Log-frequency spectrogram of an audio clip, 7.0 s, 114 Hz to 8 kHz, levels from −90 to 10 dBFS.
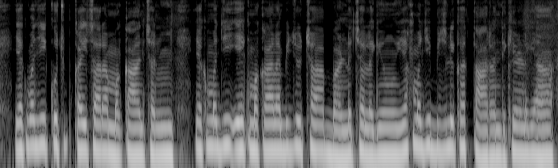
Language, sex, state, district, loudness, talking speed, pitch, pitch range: Hindi, male, Uttarakhand, Tehri Garhwal, -19 LUFS, 230 wpm, 170 Hz, 155-180 Hz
